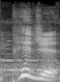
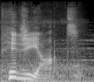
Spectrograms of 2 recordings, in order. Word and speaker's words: Pidgeot: I would always say pigeet and everyone else said pidgeot and I was like you were putting too much emphasis on the e o that sounds very unnatural.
